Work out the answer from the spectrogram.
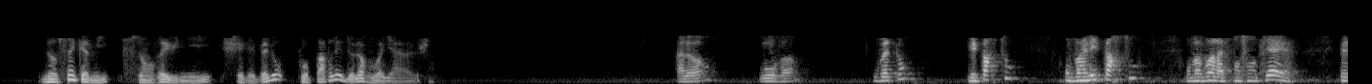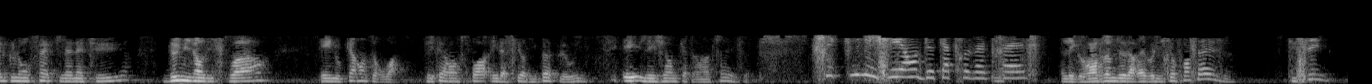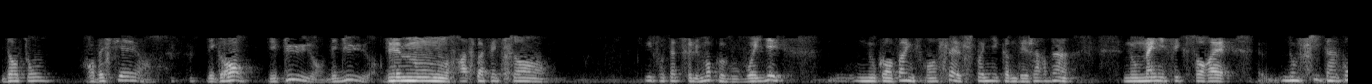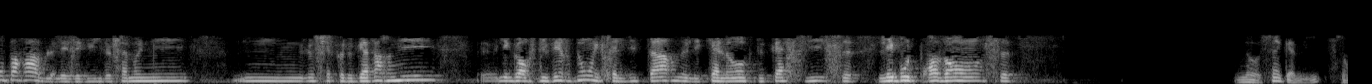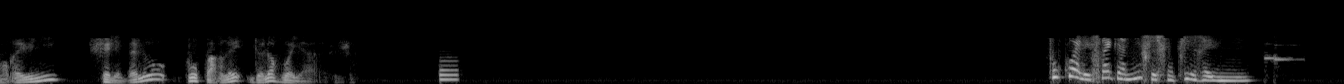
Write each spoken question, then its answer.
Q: Pourquoi les cinq amis se sont-ils réunis?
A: Pour parler de leur voyage.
